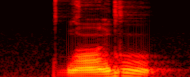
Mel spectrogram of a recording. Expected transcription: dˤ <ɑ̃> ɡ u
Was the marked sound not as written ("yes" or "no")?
no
